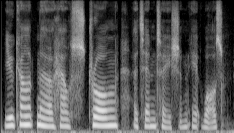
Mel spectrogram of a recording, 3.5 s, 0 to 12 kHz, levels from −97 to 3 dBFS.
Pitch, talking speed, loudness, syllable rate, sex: 185 Hz, 155 wpm, -16 LUFS, 3.7 syllables/s, female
